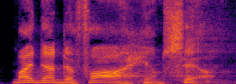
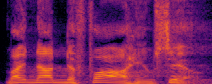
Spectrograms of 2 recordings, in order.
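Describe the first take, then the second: First: "Might" hit first and hardest, "defile" lighter; stress on might. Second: "defile" leaned on hardest, "Might not" kept light; stress on defile. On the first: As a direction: open by punching "Might". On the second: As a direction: land the weight on "defile". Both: Shown as a demonstration. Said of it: "the word defile is in there".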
